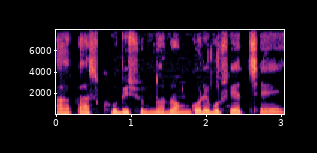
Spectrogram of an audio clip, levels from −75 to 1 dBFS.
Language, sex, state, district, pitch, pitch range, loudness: Bengali, male, West Bengal, Malda, 210 Hz, 200-215 Hz, -16 LUFS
